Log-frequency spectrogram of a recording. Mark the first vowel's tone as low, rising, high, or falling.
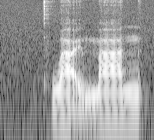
low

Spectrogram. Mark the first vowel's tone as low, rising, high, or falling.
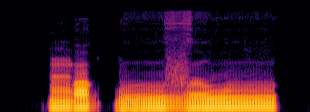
high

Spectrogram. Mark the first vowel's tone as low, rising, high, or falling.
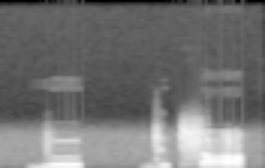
high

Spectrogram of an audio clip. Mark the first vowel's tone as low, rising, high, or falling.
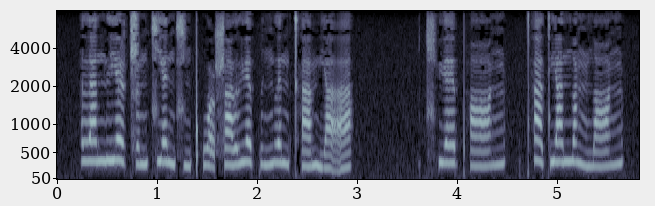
high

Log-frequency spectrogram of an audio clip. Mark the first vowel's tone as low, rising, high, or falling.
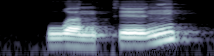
low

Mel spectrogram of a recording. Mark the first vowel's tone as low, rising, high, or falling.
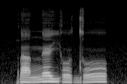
low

